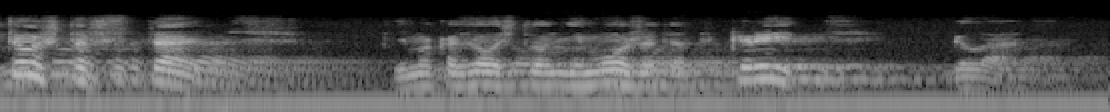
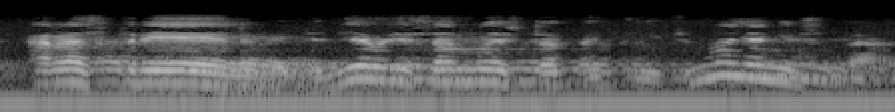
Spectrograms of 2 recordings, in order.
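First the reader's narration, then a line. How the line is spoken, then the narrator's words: Languid, barely audible. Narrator (Russian): Стёпа ответил бы томным, чуть слышным голосом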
